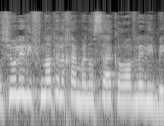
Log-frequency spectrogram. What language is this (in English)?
Hebrew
